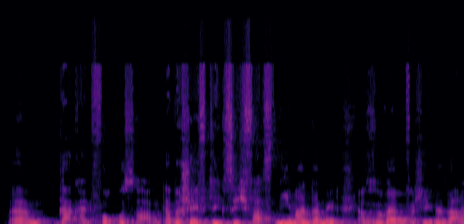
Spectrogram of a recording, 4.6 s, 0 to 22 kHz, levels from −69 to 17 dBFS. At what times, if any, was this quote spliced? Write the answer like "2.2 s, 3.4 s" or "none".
1.6 s, 3.6 s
